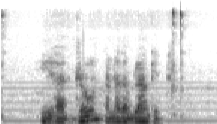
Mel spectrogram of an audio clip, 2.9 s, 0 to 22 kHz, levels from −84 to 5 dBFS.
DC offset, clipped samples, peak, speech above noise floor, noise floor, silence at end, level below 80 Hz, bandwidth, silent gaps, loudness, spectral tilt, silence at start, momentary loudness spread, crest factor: under 0.1%; under 0.1%; 0 dBFS; 28 dB; -44 dBFS; 0.45 s; -44 dBFS; 16.5 kHz; none; -17 LUFS; -9 dB/octave; 0.05 s; 9 LU; 18 dB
